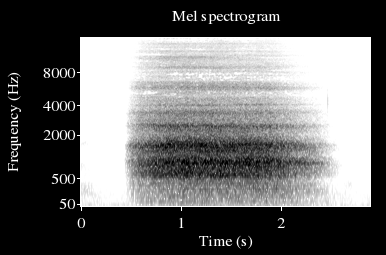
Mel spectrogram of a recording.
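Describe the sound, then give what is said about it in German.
A single long, breathy sigh-like breath during a slow breathing exercise, swelling softly and fading out after about two seconds, heard alone. “Erinnere dich, wie das mit dem Atmen ging. Erst tief ein, dann wieder aus.”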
